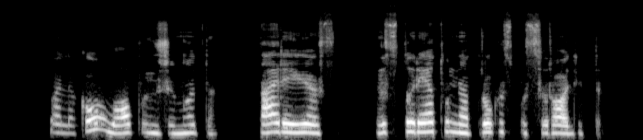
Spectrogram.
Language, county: Lithuanian, Alytus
